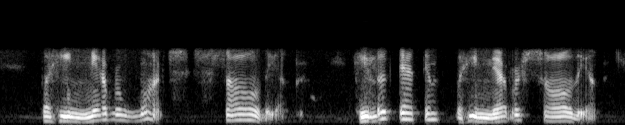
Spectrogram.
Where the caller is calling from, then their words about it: Fort Washington, Maryland, United States; I'm calling from Fort Washington, Maryland.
